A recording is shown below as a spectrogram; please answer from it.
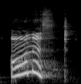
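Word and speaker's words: honest: क्योंकि H like are इसमें एच जो है वो साइलेंट होता है। सेम एज ऑनेस्ट इसे हम ऑनेस्ट नहीं पढ़ते हैं दोस्तों। इसे हम ऑनेस्ट ऑनेस्ट पढ़ते हैं। अ प्रोनाउंस होता है। अ प्रोनाउंस होता है। इसीलिए यहां पे हम इनके सामने एन का यूज़ करते हैं। क्योंकि इसका साउंड ओ जैसे होता है।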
